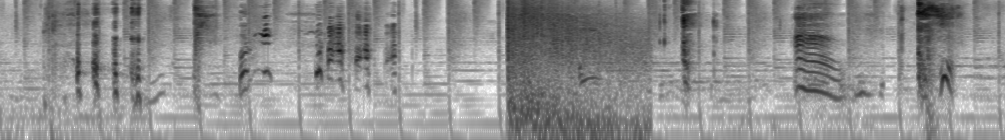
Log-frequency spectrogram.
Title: Cute short| Baby sneeze 🤧| Memes Factory 🤩|#shortsfeed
